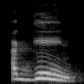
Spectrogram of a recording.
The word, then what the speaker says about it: again: disyllabical words such as again होता है ना बेटा, ये क्या हो जाएगा इसका again, और अब a फिर प्राइमरी स्ट्रेस है gain।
